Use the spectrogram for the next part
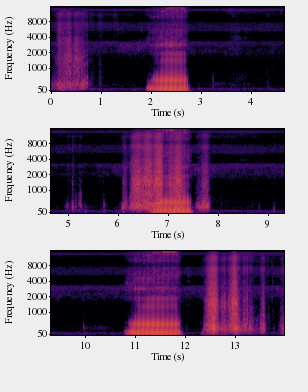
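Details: English Bulldog asleep, snoring in three loud, grating inhalations spaced roughly four to five seconds apart, with quiet breathing between them.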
